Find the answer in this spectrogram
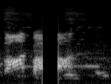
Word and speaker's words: Bonbon: You're like Theo Bonbon. Theo Bonbon. Is that a dude? Bonbon? Bonbons, yeah. Right. There you go. Get your little chubby. Bon rhymes with bomb. Yeah. And you just say it twice.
